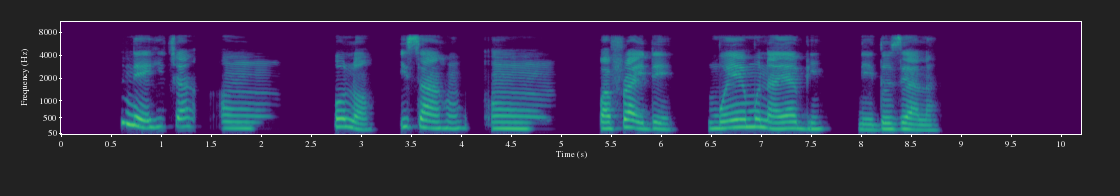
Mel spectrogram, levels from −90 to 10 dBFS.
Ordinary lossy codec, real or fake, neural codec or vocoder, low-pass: none; real; none; 7.2 kHz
